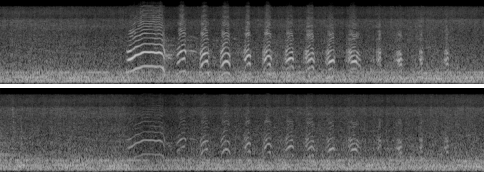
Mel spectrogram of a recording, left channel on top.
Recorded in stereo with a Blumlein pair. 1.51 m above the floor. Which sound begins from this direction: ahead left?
Laughter, at 1.3 s.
